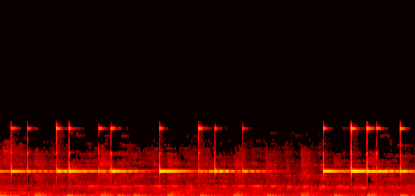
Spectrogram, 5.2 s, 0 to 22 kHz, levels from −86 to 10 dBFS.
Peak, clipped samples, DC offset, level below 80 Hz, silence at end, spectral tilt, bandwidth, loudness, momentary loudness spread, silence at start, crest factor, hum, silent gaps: -8 dBFS; under 0.1%; under 0.1%; -52 dBFS; 0 s; 0 dB/octave; 8.4 kHz; -24 LUFS; 14 LU; 0 s; 20 dB; none; none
